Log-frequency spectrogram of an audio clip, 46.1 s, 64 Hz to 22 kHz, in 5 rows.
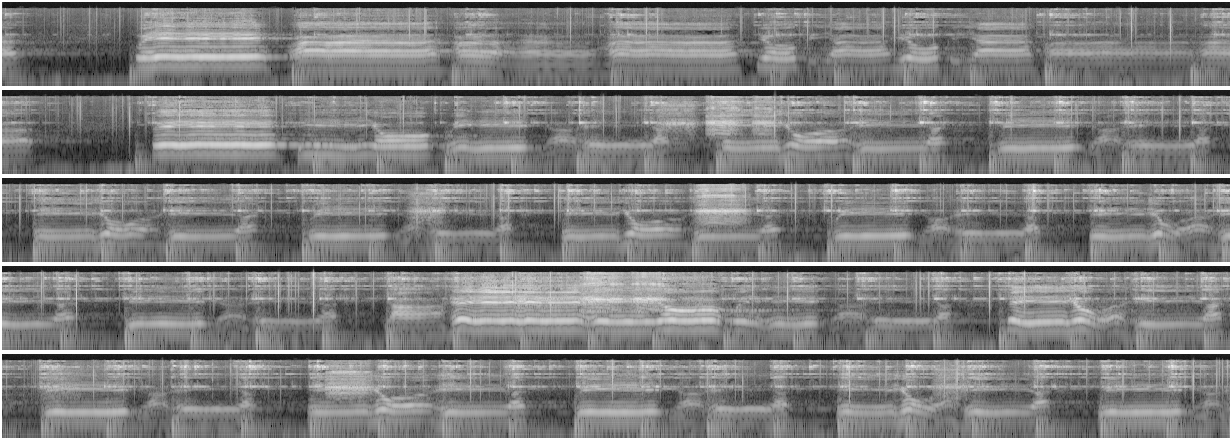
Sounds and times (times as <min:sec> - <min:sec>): Music: 0:00.0 - 0:46.0.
